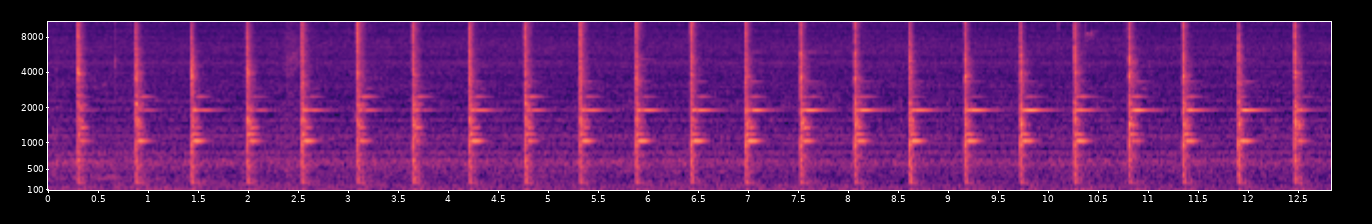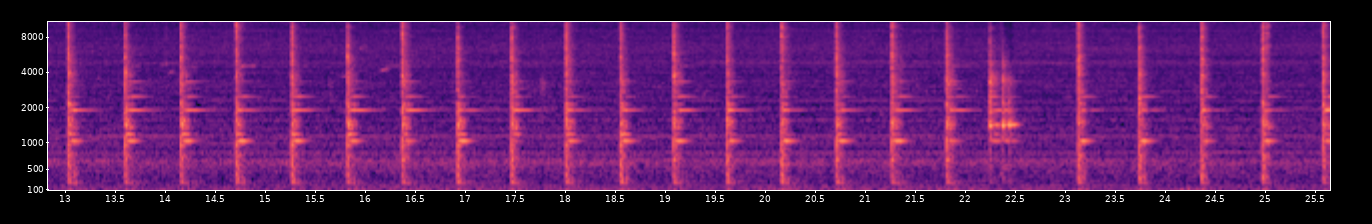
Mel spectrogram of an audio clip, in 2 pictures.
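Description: A hammer forges hot steel into hammer eye pick-up tongs, striking in a steady, evenly spaced rhythm of loud, ringing metallic blows over many repetitions, close-up with no voices.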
